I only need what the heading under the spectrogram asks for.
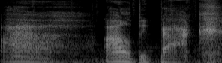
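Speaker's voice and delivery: put-on whispering character voice. Voicing the Dalgaunt as it looks at the party: Dalgaunt whispering. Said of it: "he kinda whispers something".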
